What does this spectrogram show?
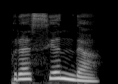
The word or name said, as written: ಪ್ರಸ್ಯಂದಿ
